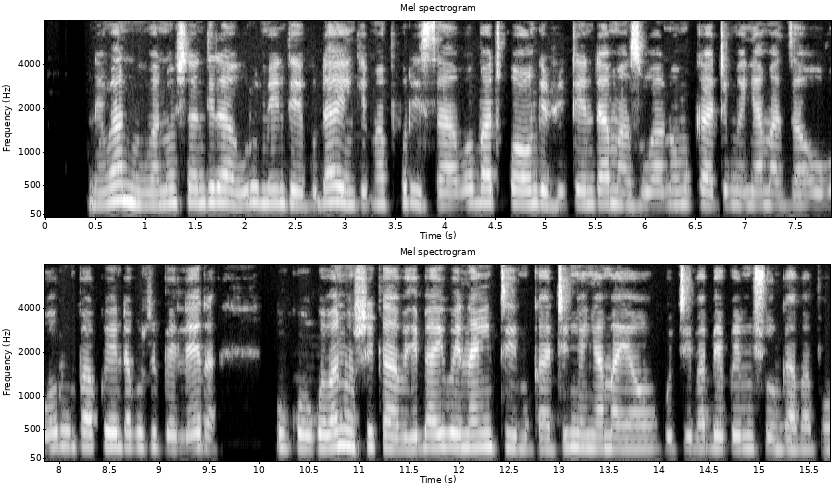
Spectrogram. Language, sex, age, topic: Ndau, female, 36-49, health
